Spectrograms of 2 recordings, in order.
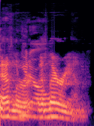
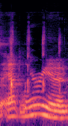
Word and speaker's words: Adlerian: And so, Alderian. And I'm sorry. No L. I'm like, for a minute there, I'm like, is there a different pronunciation? I think it's Adlerian, but right.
